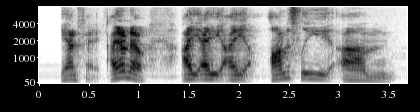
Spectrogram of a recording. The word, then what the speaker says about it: Yanfei: Yangfei? Yanfei? Yanfei. Not Yangfei. Yanfei.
